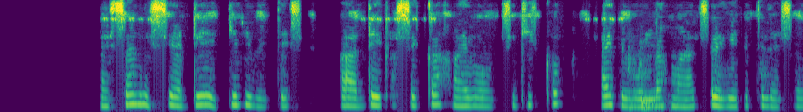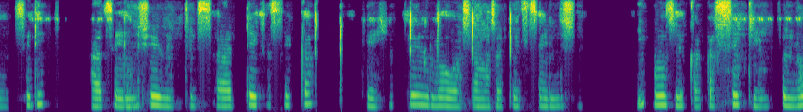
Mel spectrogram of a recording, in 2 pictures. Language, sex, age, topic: Gamo, female, 18-24, government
